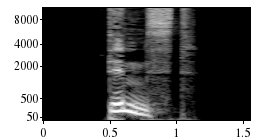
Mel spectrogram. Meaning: second-person singular present of dimmen
- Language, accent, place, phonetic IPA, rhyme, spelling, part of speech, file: German, Germany, Berlin, [dɪmst], -ɪmst, dimmst, verb, De-dimmst.ogg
